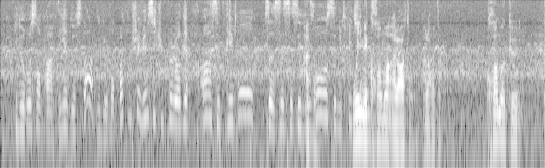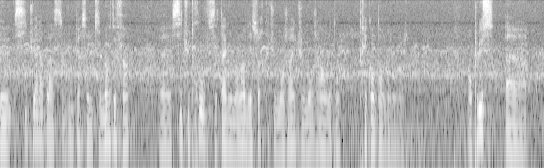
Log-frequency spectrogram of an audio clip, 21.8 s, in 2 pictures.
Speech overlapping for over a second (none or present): none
